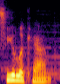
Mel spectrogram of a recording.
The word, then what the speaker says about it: coelacanth: coelacanth yes it's pronounced sila camp the reason for that being is because it's greek there's a lot of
